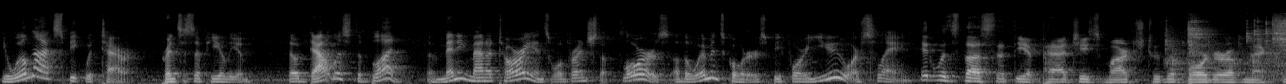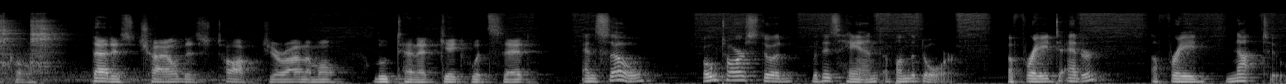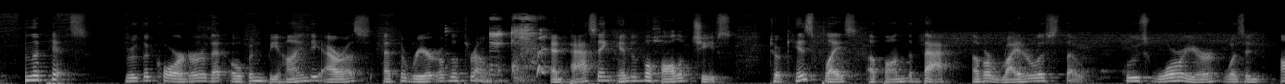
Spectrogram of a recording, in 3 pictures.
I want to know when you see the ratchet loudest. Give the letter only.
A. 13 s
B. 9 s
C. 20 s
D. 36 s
A.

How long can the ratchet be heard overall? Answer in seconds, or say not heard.
2 s.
